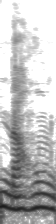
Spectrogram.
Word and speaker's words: نہم: ہوں اور یہ میری نہم جماعت کی کتاب ہے۔ بہت سارے طلباء 9ویں کو 9ویں کہتے ہیں، جو کہ غلط تلفظ ہے۔ 9ویں جماعت۔ میں 9ویں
